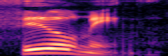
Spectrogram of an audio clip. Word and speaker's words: filming: It's very good for you for filming or filming? Use the i sound like this is fi fi plus the dark L, film filming.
